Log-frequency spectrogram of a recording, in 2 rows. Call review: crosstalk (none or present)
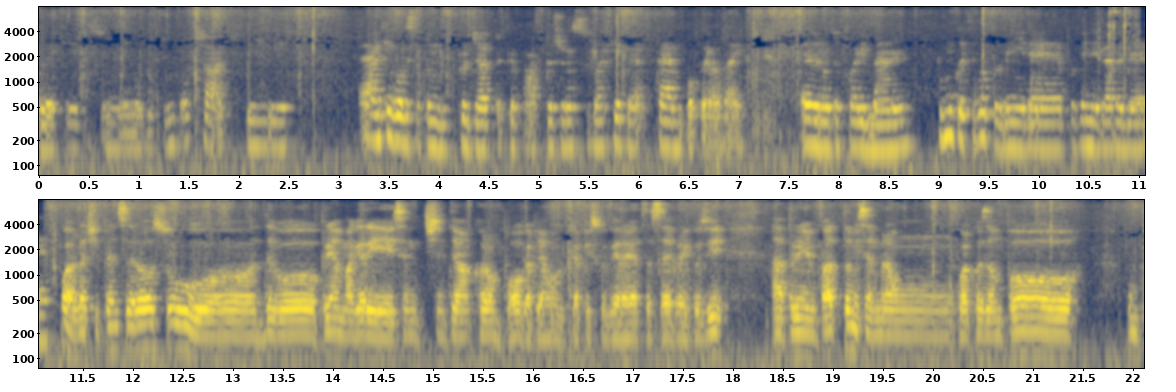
none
